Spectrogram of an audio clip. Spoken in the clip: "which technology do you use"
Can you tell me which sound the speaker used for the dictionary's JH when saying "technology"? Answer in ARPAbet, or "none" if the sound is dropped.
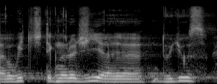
ZH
